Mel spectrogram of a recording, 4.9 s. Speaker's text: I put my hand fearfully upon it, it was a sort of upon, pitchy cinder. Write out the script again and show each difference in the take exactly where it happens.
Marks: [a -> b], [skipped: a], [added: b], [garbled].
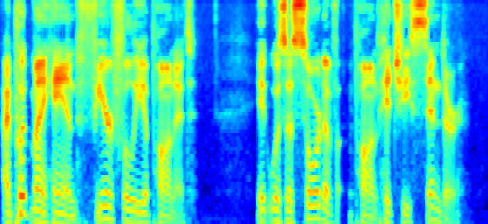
I put my hand fearfully upon it, it was a sort of upon, pitchy cinder.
